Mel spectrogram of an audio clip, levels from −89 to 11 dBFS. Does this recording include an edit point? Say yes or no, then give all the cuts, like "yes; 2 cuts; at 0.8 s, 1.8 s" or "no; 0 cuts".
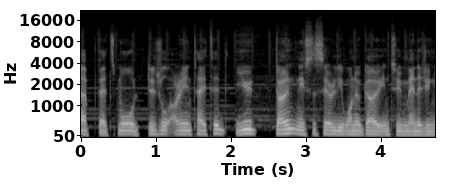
no; 0 cuts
